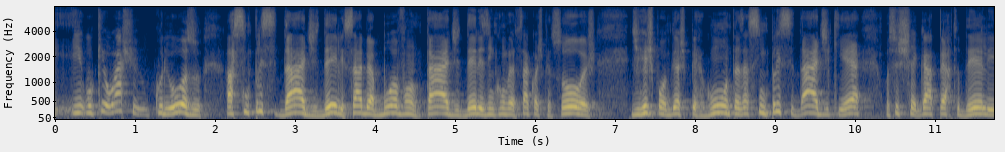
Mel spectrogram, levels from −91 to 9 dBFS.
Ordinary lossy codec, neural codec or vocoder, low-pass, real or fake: none; none; none; real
